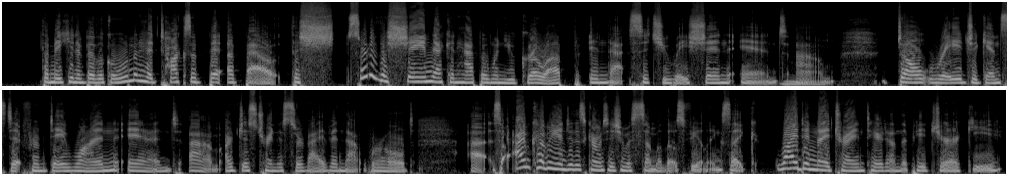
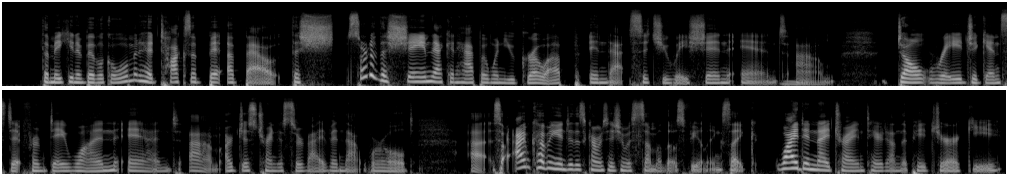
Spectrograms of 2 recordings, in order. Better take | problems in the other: second | distortion; heavy; 6 dB below the speech

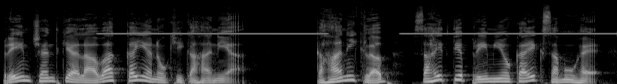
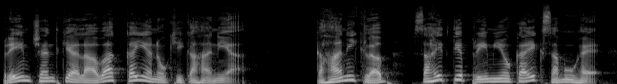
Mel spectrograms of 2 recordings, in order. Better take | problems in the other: second | high-pitched whine; loud; from 1 to 3.5 s and from 4 s on; 4 kHz, 6 dB below the speech

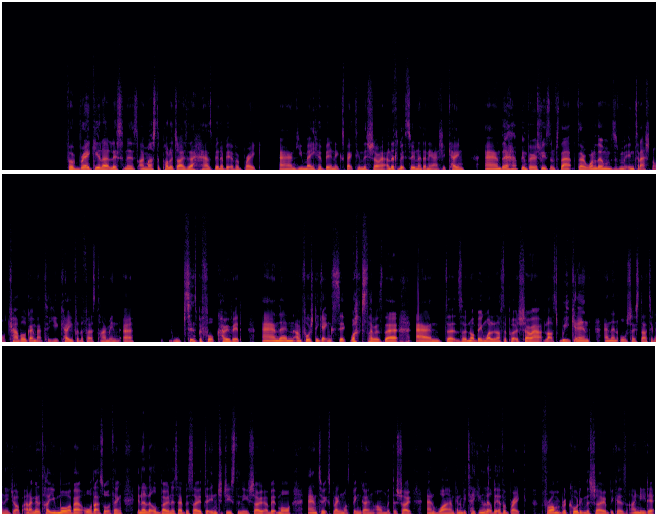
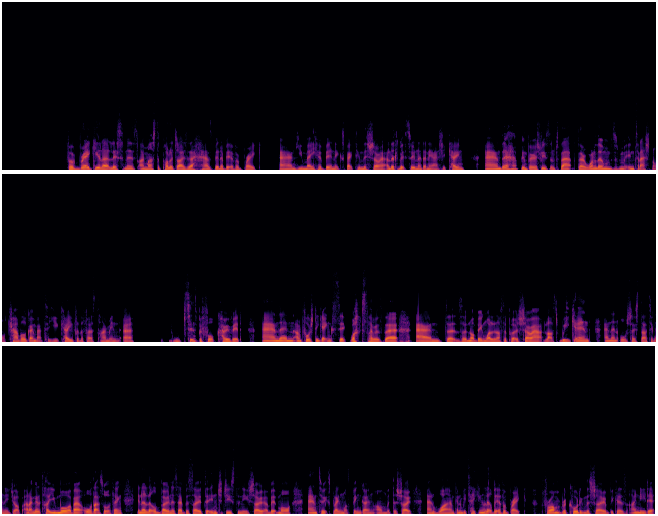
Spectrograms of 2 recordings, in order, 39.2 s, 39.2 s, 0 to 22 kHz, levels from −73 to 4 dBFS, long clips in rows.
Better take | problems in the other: first | muffled; very slightly; fading above 4 kHz

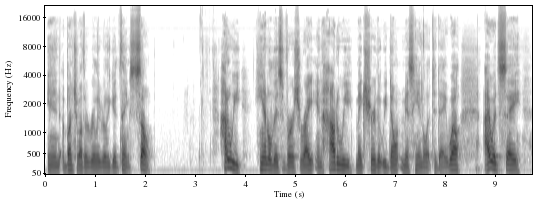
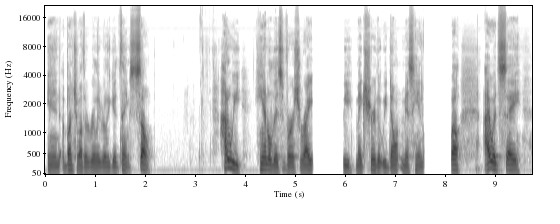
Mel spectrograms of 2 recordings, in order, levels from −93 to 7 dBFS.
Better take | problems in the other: first | audio cutting out; at 5.5 s for 0.5 s and at 7.5 s for 0.5 s

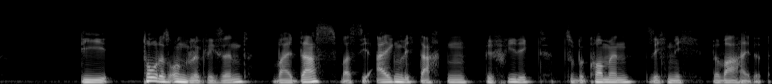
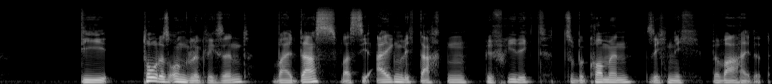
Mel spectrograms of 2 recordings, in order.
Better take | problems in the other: second | muffled; very; fading above 3 kHz

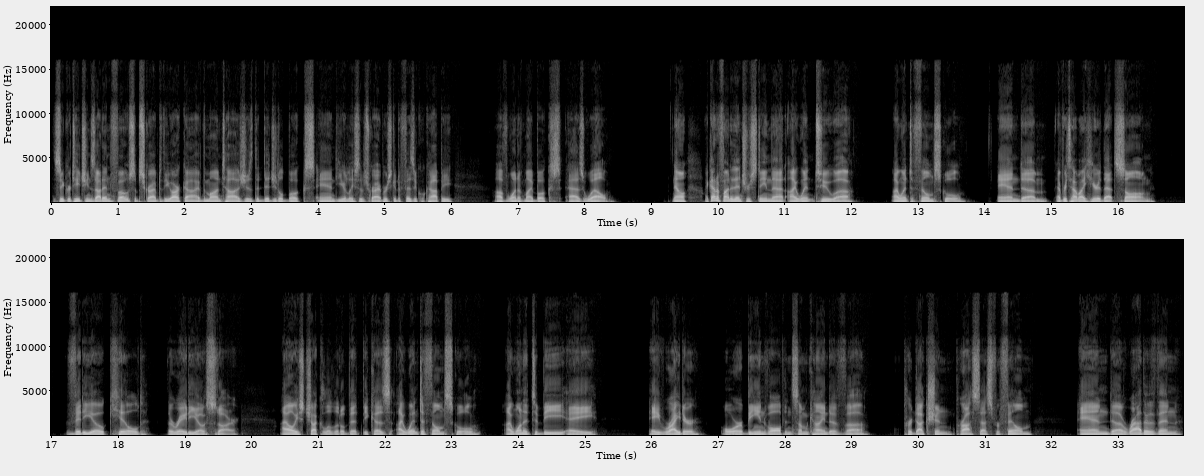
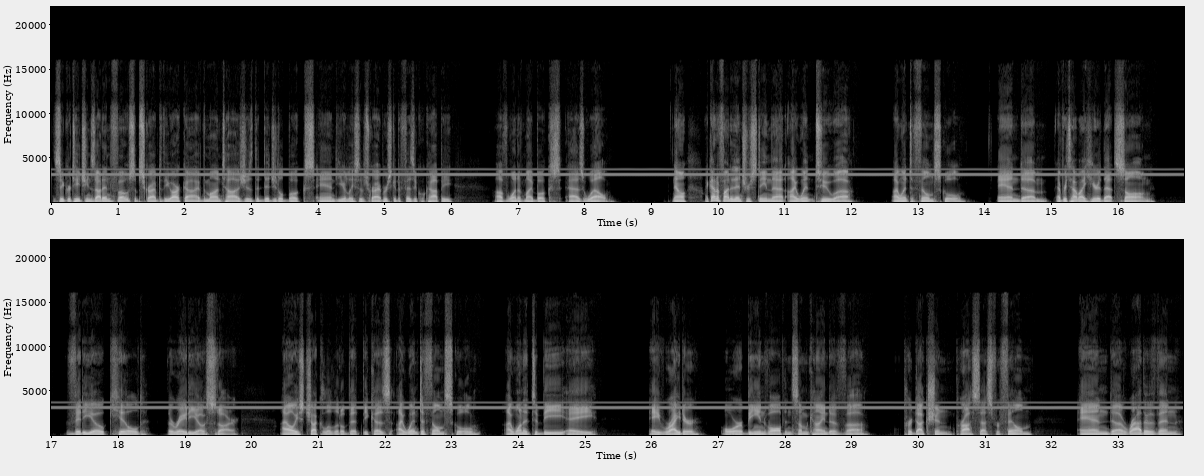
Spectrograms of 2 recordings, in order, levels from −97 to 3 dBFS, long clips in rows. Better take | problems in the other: first | high-pitched whine; noticeable; throughout; 3 kHz, 15 dB below the speech

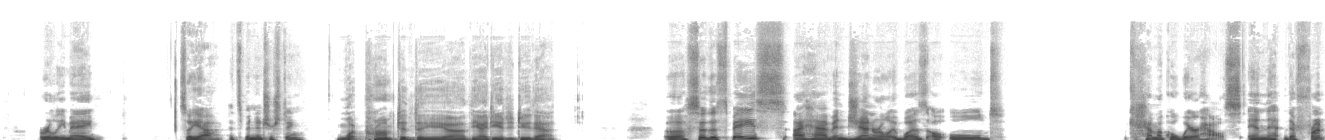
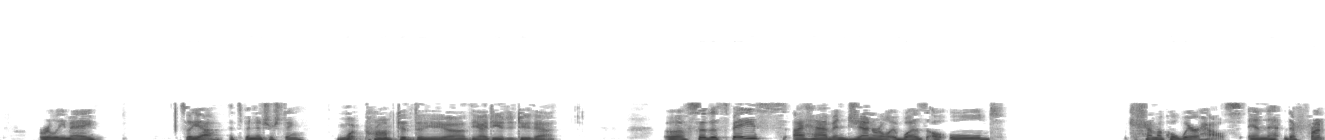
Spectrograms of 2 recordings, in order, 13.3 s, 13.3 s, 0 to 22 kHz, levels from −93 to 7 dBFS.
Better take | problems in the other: first | garbled, watery; slightly; nothing above 5.5 kHz

